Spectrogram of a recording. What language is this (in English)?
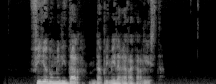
Galician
